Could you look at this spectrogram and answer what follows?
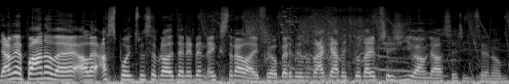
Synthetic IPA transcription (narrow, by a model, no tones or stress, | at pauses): d̥aːmɪʔapaːno̞vɛːalɛʔaspoɲs̬mɛsɛbɾalɪt̪̬ɛnjɛdɛnɛkst̪ɾalajfobɛɾɛt̪ɛt̪ot̪akjaːt̪ɛckot̪adɪpr̝̥ɛʒiːvaːmdaːsɛriːt͡sjɛno̞m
